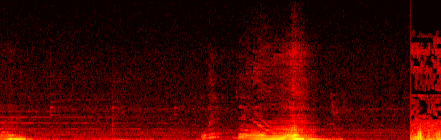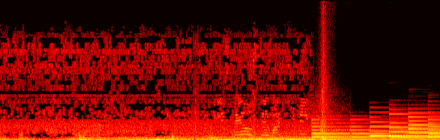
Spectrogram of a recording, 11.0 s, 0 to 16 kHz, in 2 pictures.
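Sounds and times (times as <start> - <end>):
lioness roaring: 0.0 - 0.4, 2.5 - 4.2
steady low rumble: 5.2 - 10.0.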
